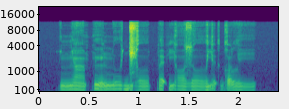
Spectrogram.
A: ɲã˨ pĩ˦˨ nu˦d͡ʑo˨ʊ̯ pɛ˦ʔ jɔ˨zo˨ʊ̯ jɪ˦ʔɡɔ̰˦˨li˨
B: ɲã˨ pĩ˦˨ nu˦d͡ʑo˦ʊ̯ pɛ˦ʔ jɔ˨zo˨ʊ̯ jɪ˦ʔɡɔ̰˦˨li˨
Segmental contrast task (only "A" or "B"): A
